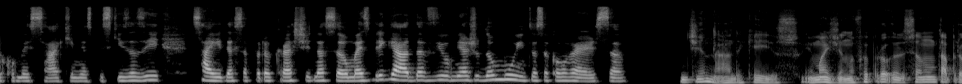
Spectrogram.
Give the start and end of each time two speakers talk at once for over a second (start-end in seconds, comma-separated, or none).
none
